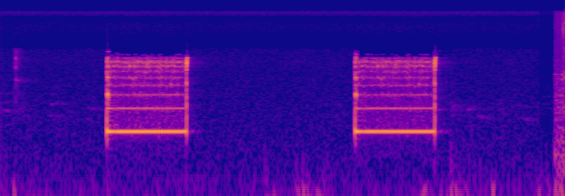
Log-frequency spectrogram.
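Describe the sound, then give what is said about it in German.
Ringback tone of an outgoing telephone call: two steady, buzzy rings of about one second each, separated by a pause of roughly two seconds, over quiet background. “Ja, dann lass dort einfach mal anrufen.”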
